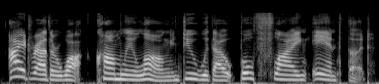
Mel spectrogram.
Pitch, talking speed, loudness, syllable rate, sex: 225 Hz, 190 wpm, -17 LUFS, 4.6 syllables/s, female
